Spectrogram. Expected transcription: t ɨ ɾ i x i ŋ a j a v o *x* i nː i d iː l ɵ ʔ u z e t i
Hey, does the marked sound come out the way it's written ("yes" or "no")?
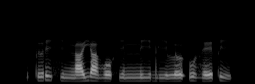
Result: yes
